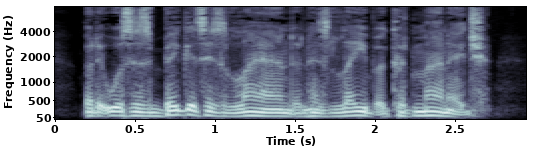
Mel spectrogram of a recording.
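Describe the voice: The text is read aloud plainly. Its intonation remains fairly even.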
